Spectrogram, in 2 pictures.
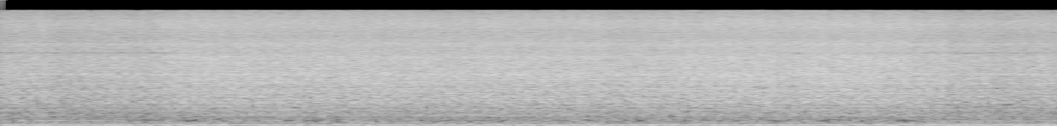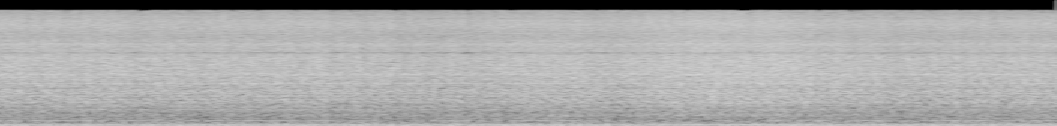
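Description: A truck engine hums with a deep, steady drone.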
